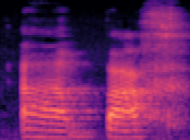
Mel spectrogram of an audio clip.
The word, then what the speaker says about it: Bach: It's a softer sound, right, with the Bach, not mm-hmm. Bach, the way that we would say it.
